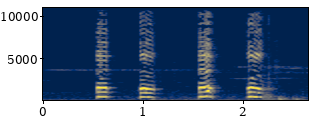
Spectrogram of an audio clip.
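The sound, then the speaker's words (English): A rubber chicken toy on the Fitz Show squeaks four times in a steady rhythm, each squawk a loud, shrill, nasal honk lasting about a quarter second, with brief quiet gaps between them. “have you seen Rubber Chicken?”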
